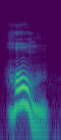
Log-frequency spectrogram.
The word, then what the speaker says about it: home: Mas vamos dar uma olhada aqui então na palavra home. Home Olhando como brasileiro, eu vou pensar, nossa, ela é de sílaba, ela tem duas sílabas, home. Não, mas não é home.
